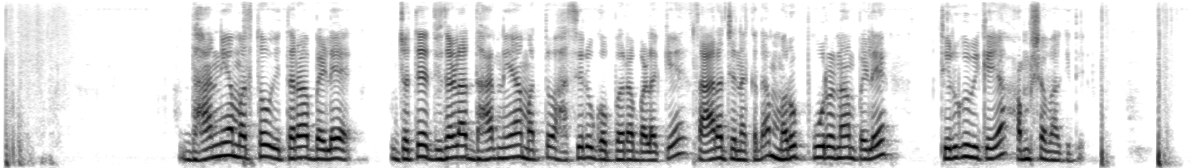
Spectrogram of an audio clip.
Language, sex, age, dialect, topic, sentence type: Kannada, male, 18-24, Mysore Kannada, agriculture, statement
